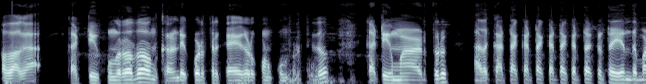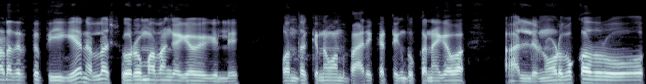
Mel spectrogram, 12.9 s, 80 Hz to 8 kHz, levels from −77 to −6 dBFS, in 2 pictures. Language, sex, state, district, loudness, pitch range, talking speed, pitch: Kannada, male, Karnataka, Gulbarga, -17 LUFS, 105-120 Hz, 160 wpm, 115 Hz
